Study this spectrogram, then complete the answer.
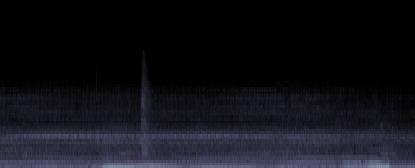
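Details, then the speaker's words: Philips pasta maker after an EEEE error was reset, extruding dough that is too dry and hard: steady motor hum that sags and drops in pitch twice; motor straining on over-dry dough. "Little bit of pasta coming out. This is very dry. Probably too dry, start to break. Still pushing. As you can see, the mix, the dough is too hard."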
